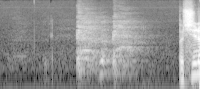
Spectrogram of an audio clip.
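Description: A man's short cough, about three quarters of a second in, heard close on the microphone, followed by him starting to speak.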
